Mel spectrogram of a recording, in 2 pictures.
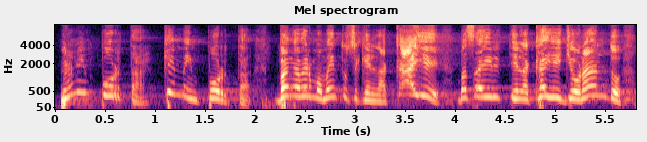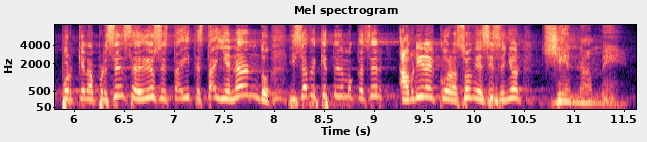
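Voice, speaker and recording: Pastor, impassioned sermon, high and very lively voice, church hall reverb. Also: male voice, fast talker, hardly any pauses. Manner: impassioned preaching, swinging between loud exhortation and quiet phrases.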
